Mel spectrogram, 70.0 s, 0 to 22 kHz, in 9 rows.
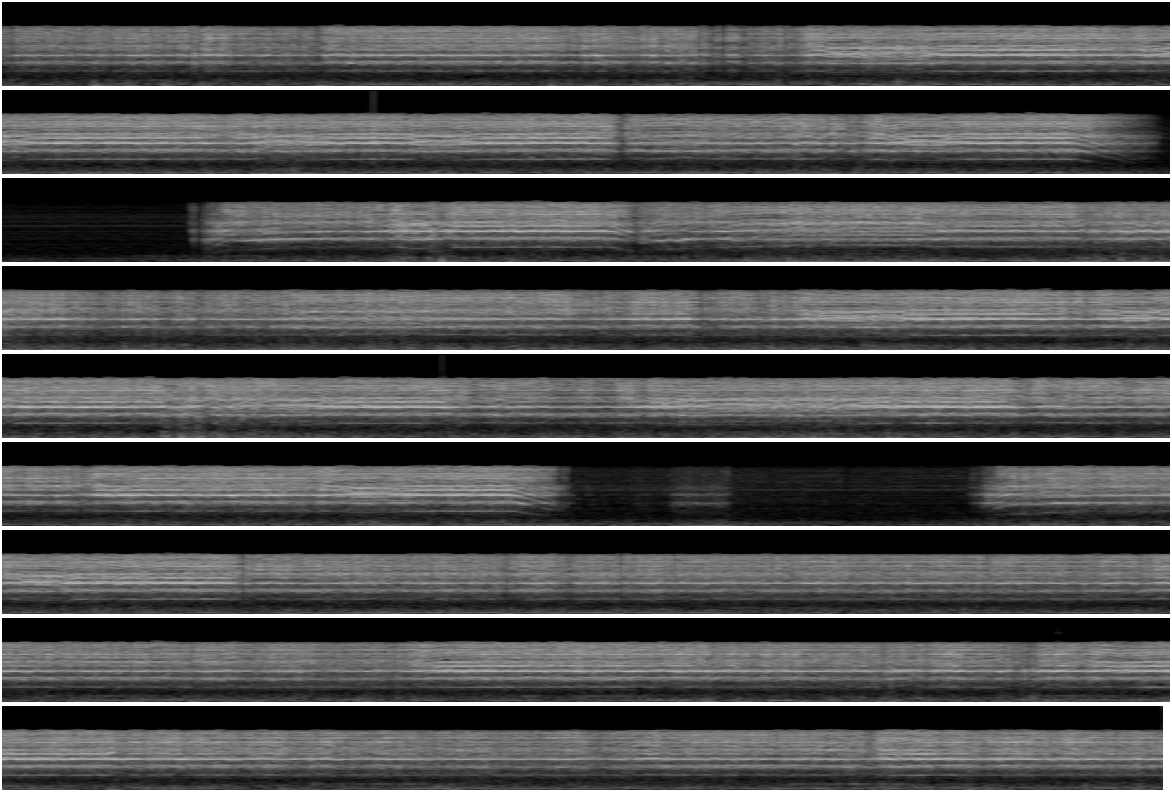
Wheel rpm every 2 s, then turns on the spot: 160, 160, 160, 160, 160, 160, 160, 90, 50, 160, 150, 160, 160, 160, 160, 160, 160, 160, 160, 160, 160, 50, 20, 150, 160, 160, 160, 160, 160, 160, 160, 160, 160, 160, 160.
42-44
